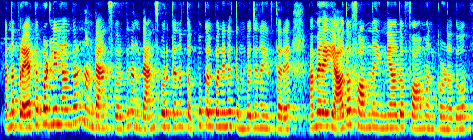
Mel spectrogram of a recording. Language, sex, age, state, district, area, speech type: Kannada, female, 18-30, Karnataka, Hassan, rural, spontaneous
